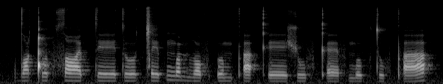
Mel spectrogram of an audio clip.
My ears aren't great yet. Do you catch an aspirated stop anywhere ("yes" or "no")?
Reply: no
